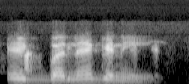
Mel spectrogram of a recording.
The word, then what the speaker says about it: Igbinoghene: So it's Noah Igbinoghene. – Igbinoghene. No, that's not that bad. – Igbinoghene.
